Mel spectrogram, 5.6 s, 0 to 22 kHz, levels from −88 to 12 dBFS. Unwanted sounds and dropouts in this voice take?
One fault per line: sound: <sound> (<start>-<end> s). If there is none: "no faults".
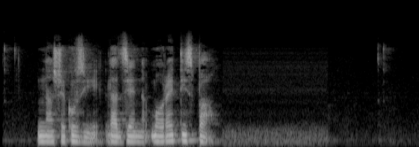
no faults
